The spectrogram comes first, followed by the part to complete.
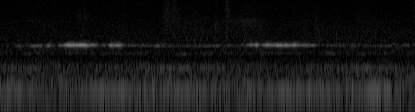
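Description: Near silence: room tone with a faint steady low hum and a faint high whine that swells and fades.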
